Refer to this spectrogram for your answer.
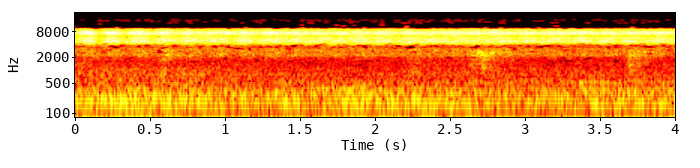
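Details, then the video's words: On a hot summer day in an Italian town, cicadas keep up a bright, continuous metallic buzz, slightly uneven in its pulsing, above a low, diffuse background hum. "Cicadas In Warm Summer Day In Italian Town"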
